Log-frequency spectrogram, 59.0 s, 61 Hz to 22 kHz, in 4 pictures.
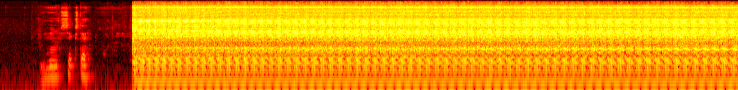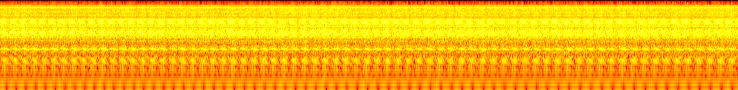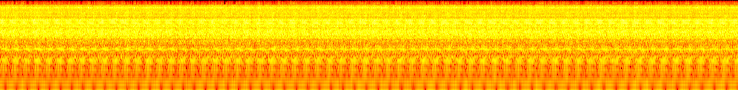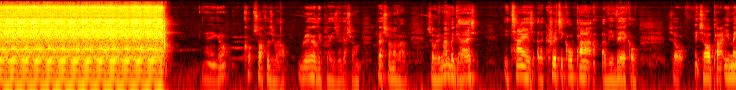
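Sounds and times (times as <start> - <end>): tyre inflator compressor running: 2.6 - 47.8.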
